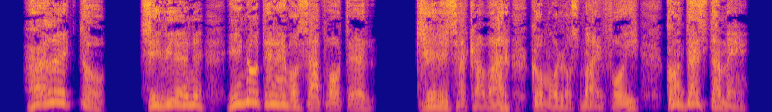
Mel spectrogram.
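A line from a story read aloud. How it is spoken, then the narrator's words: Bellowed, pounding door. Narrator (Spanish): bramó, aporreando la puerta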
